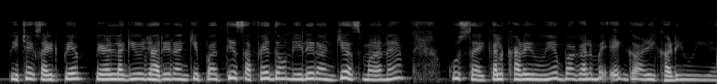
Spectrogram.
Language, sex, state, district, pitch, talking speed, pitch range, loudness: Hindi, male, Jharkhand, Sahebganj, 240 Hz, 240 wpm, 230-255 Hz, -22 LUFS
